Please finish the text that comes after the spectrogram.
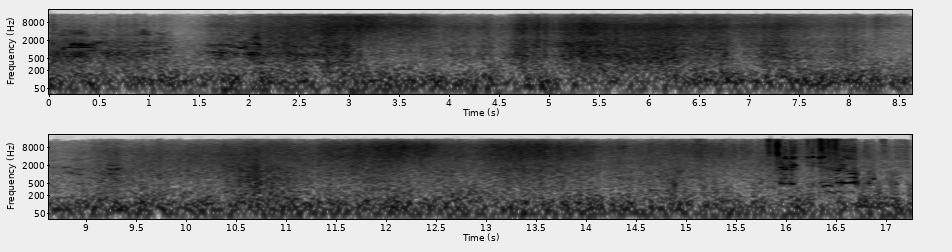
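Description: Rough river water churns continuously under strong gusting wind during a hurricane, a dense, steady roar with buffeting wind noise on the microphone.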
